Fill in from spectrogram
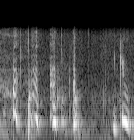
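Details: Pet bare-eyed cockatoo during its morning routine of playing, yelling and flapping indoors: a run of short, hoarse squawks that dip and rise, about five in two seconds, with soft tapping between.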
